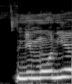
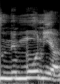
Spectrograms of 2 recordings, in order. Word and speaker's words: pneumonia: Pneumonia is basically a disease in which a person suffers from cold. It is pneumonia, not pneumonia. P is silent over here.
